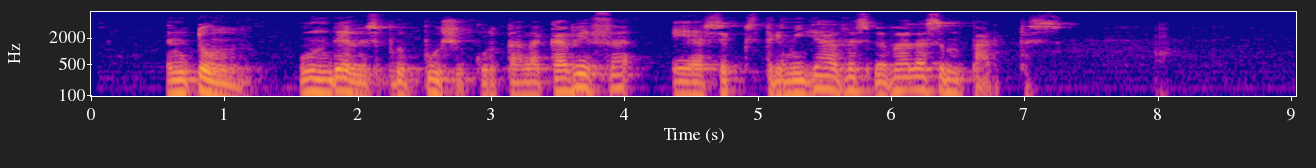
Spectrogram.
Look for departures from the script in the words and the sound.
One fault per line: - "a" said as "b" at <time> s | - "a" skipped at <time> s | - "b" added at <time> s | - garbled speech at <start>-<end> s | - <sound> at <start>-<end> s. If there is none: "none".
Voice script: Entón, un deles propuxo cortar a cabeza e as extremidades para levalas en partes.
- "para" skipped at 5.8 s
